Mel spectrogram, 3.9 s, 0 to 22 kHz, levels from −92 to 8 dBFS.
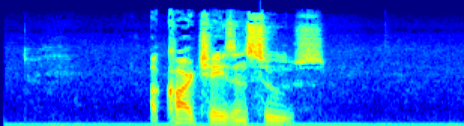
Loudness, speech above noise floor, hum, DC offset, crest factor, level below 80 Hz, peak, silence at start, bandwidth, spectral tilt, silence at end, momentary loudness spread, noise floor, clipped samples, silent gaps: -15 LUFS; 34 dB; none; under 0.1%; 22 dB; -52 dBFS; 0 dBFS; 1.25 s; 16 kHz; 0 dB/octave; 1.2 s; 17 LU; -52 dBFS; under 0.1%; none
